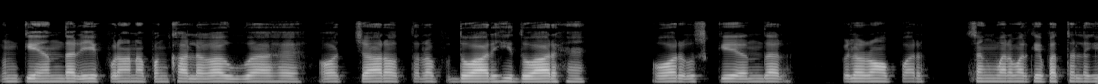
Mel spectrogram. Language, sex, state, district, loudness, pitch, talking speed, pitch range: Hindi, male, Uttar Pradesh, Ghazipur, -21 LUFS, 135 Hz, 135 wpm, 135-140 Hz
